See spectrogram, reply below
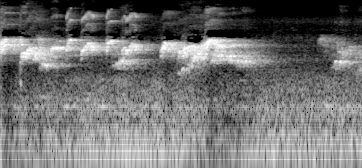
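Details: Red-whiskered bulbul with a molting beak base and a faint shoulder spot, delivering a rapid run of bright, slurred whistled notes that rise and fall, then trail off into softer notes.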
